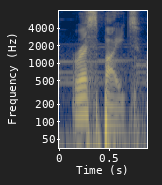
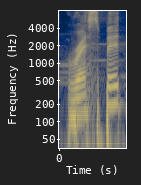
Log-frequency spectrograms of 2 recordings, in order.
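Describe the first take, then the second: First: The word is said with a British pronunciation. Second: The word is said with an American pronunciation. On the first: "And British English, it's respite" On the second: "that's American English"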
